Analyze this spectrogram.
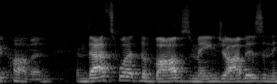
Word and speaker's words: Vav: It makes a V noise like our English letter V. But that is the modern pronunciation. Some people who read ancient Hebrew pronounce it wow with a W noise, wow, because that's how we know that they pronounced it way back in the day when they wrote the Bible. But I learned Vav, so that's how I pronounce it.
